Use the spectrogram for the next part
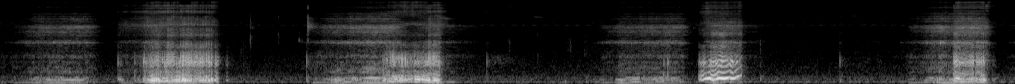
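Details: Dog, tagged chihuahua, in deep sleep: rattling snores on each breath in with quieter breaths out, about twelve breaths a minute, quiet room; snoring.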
